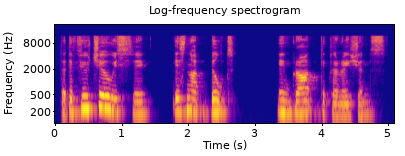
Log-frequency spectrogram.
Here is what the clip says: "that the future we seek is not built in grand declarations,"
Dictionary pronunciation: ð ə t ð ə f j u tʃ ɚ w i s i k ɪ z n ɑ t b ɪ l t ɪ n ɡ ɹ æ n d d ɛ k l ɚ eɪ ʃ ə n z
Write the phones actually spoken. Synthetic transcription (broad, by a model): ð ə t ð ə f j u tʃ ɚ w i s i ɪ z n ɑ t b ɪ l t ɪ n ɡ ɹ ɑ n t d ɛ k l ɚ eɪ ʃ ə n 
